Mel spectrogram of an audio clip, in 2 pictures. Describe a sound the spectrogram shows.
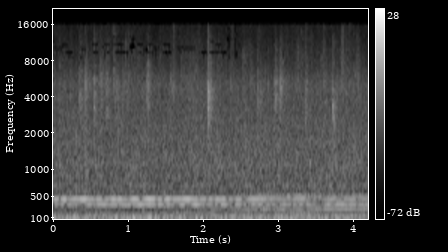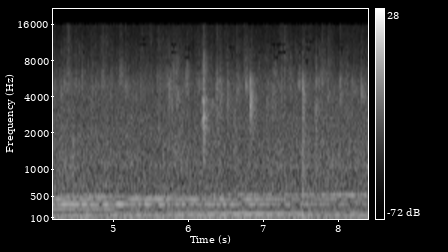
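Heavy rain splashes steadily onto a puddle.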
